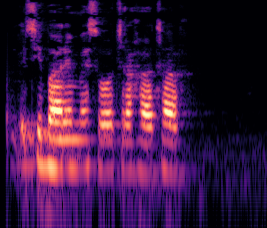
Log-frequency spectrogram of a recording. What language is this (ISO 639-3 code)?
urd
